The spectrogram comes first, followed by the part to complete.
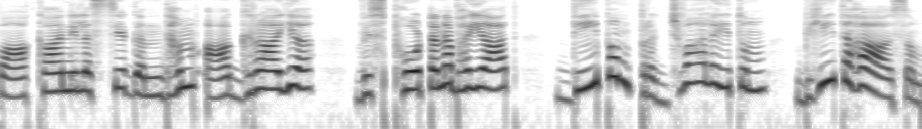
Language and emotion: Sanskrit, fearful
